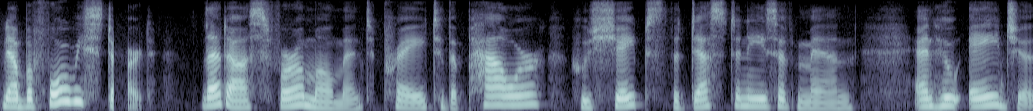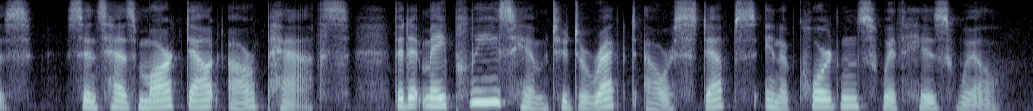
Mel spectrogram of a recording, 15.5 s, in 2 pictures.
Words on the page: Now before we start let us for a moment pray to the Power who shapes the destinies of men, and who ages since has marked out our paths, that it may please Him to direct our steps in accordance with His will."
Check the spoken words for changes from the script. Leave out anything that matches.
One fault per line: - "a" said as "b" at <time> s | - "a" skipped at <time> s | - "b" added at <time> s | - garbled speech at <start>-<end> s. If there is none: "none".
none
